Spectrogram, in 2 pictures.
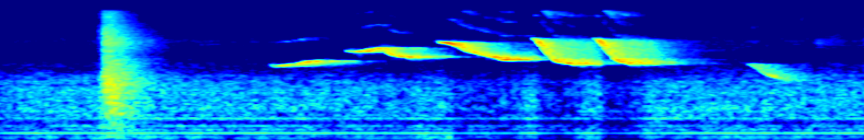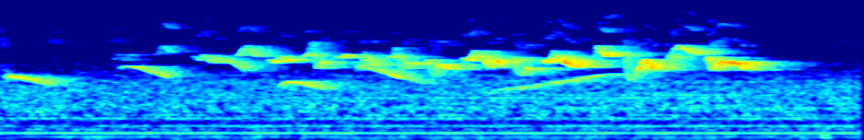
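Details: Rufous-collared sparrow singing heavily in the breeding season: clear high whistled notes and slurs, some falling in pitch, followed by a dense run of quick high chirps, with a low steady hum and a sharp click near the start.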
